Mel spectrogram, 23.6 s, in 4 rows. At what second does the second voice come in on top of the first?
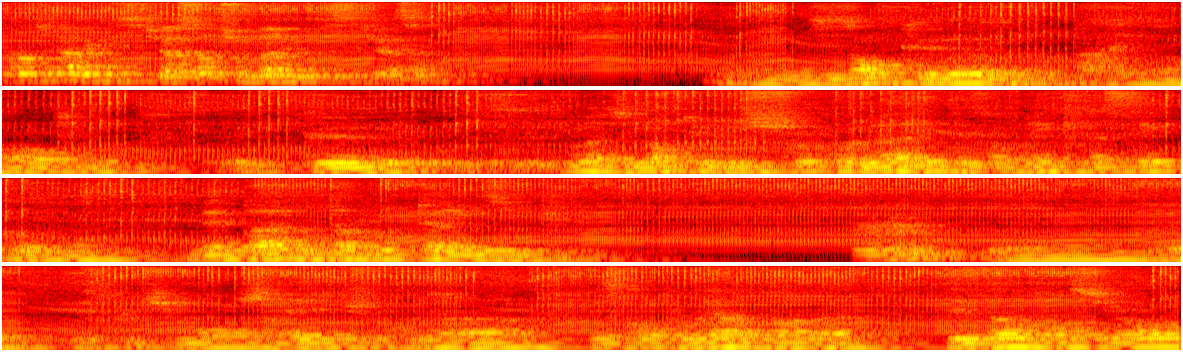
none

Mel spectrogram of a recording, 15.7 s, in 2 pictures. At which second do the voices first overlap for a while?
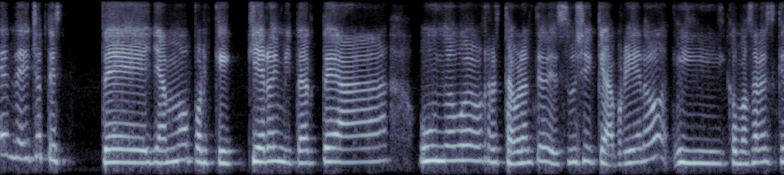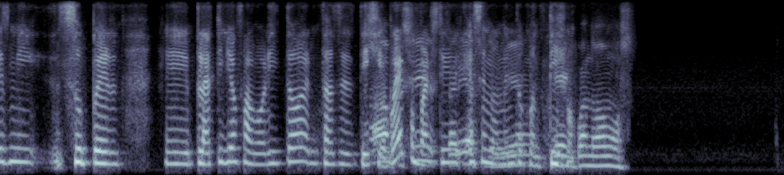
11.5 s

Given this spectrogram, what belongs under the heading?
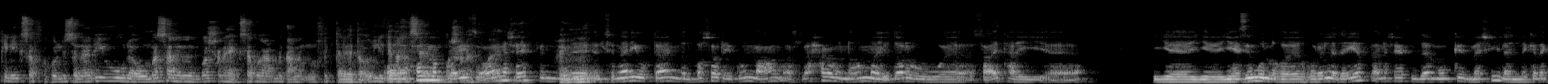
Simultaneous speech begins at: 3.8 s

